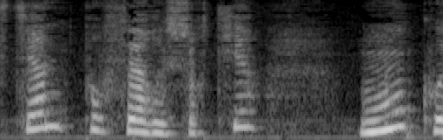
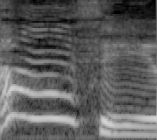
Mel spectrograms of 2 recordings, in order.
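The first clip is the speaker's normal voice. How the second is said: ordinary delivery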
